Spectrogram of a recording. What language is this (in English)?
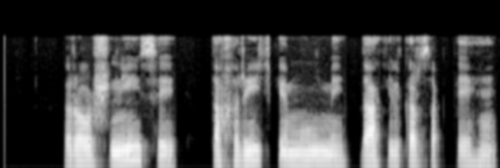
Urdu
